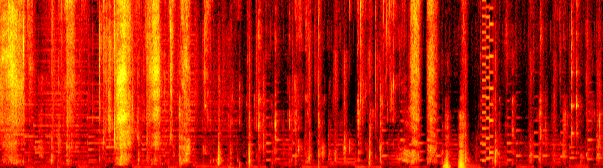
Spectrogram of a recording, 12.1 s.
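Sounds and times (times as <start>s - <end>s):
background music: 0.0s - 12.0s
man chewing food: 0.0s - 12.0s.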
